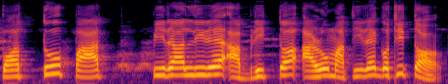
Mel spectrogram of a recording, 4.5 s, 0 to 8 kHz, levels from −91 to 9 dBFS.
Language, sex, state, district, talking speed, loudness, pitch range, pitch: Assamese, male, Assam, Sonitpur, 95 wpm, -11 LUFS, 190-240 Hz, 220 Hz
